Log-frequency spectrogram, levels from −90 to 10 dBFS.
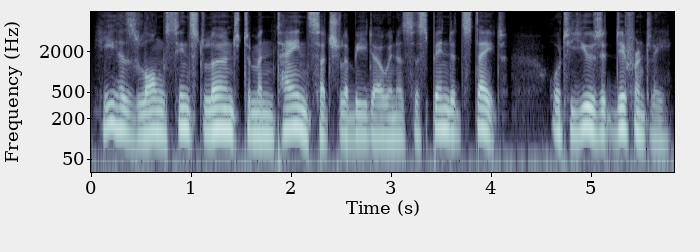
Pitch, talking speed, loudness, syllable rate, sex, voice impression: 125 Hz, 185 wpm, -16 LUFS, 5.6 syllables/s, male, masculine, adult-like, slightly fluent, slightly refreshing, sincere, slightly friendly, reassuring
